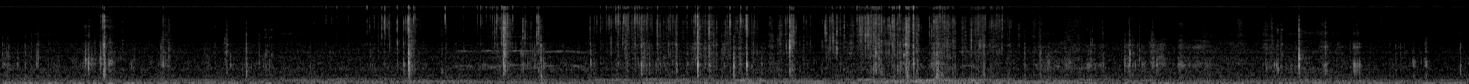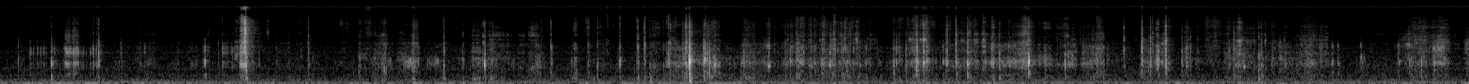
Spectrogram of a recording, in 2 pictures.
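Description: Plastic shrink wrap crinkling and tearing as it is peeled off a small cardboard box, with many sharp crackles and clicks. Near the end, the cardboard box is opened and its inner tray slid out.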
